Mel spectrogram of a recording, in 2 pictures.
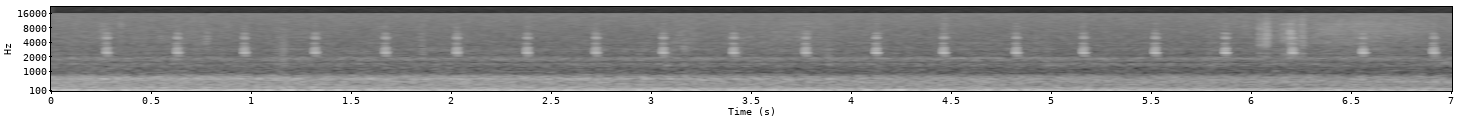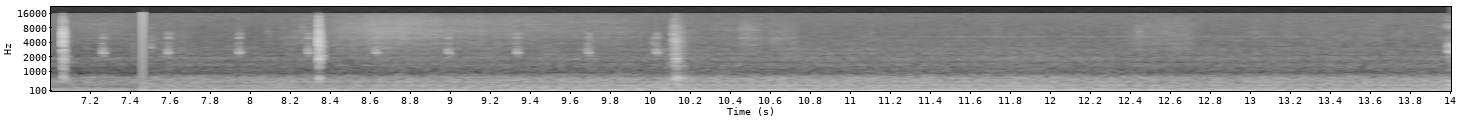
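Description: Car driving slowly on a residential street, heard from inside the cabin: a steady engine and road rumble that grows louder about halfway through as the car speeds up. For the first several seconds a turn signal ticks about three times a second, then stops.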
